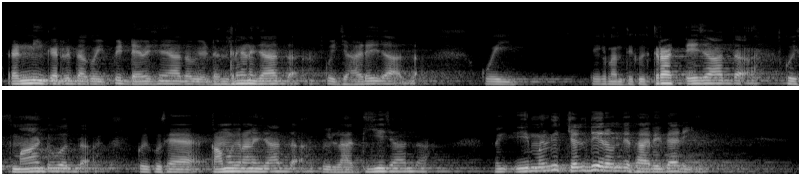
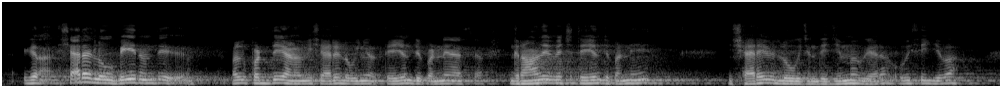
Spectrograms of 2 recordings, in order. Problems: background sounds at intervals, echo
